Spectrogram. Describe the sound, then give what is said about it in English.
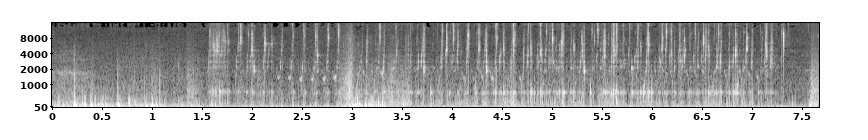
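A water bong bubbles in a rapid, steady gurgle for several seconds as someone takes a hit, with a couple of low, muffled thumps near the start and midway. No one speaks. “I gotta hit my bong, operator, one second.”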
